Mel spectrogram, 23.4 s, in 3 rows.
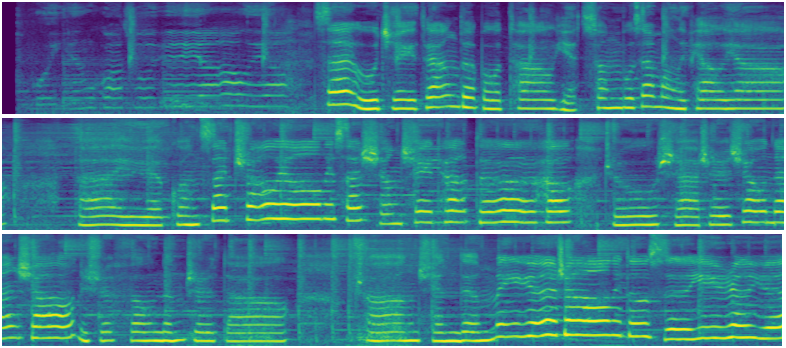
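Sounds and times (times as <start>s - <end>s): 
person singing a cover song: 0.2s - 23.4s.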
